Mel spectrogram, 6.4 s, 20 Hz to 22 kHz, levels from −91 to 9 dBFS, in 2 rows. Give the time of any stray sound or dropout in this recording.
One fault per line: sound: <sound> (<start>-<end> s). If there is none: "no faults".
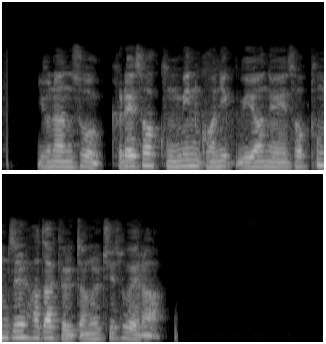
no faults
